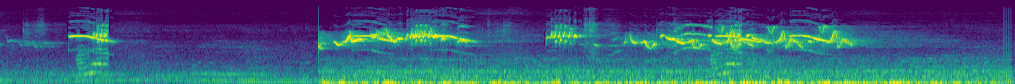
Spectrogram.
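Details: Javan grey-throated white-eye call used as a lure: one short high chirp, a pause, then several bursts of rapid, high twittering chatter over a steady background hiss.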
